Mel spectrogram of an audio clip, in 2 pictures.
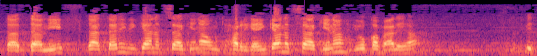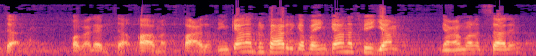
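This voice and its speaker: A man's voice: high-pitched, rapid-fire, a little mellow, slight background noise. Man teaching grammar in a reverberant hall. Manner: reads the text aloud, then explains it and quizzes students. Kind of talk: classroom lecture reading and explaining a text. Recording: dull recording with long hall reverb.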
